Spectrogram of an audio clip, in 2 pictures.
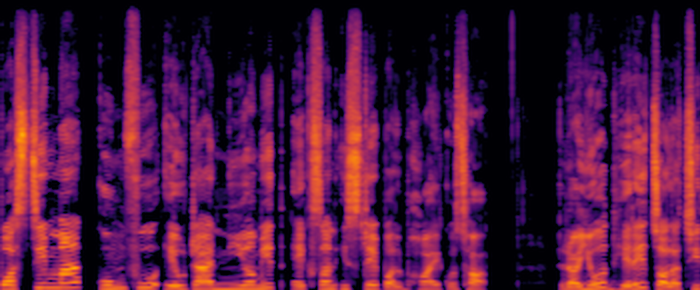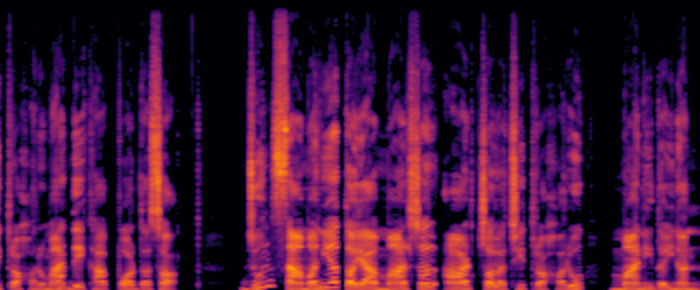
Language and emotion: Nepali, neutral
